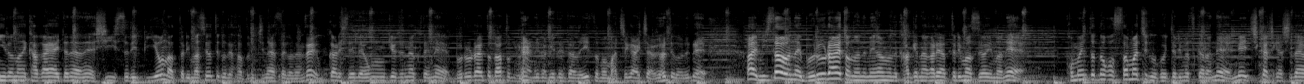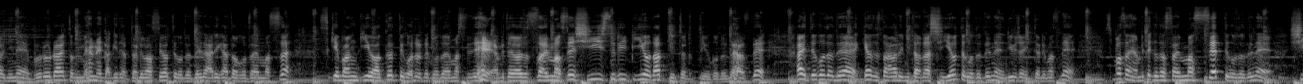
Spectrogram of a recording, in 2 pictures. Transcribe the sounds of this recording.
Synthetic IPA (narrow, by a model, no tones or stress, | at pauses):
iɾonːane̞kaɡajait̪enaɾne̞ɕiːsɨɾiːpʲiːoːnat̪ːeɾʲimasɨjot̪ekot̪desat̪omit͡ɕinaisd̪eɡzaimasaihɯ̥kːaɾʲiɕi̥t̪ed̪eõŋk̬ʲjo̞ːd͡ʑanakɯ̟t̪ene̞bɯ̟ɾɯ̟ɾait̪o̞ɡat̪ːonmeɡanekaket̪et̪ːad̪ait͡sɨmo̞mat͡ɕiɡait͡ɕaɯ̟jo̞t̪ekot̪d̪e̞ | haimʲisaane̞bɯ̟ɾɯ̟ɾait̪o̞nonemeɡanonekak̬e̞naɡaɾajat̪ːeoɾʲimasɨjo̞imane̞ | ko̞mẽnt̪onoɡosɨ̥t̪amat͡ɕikɯkɯit̪eoɾʲimasɨ̥kaɾane̞me̞ːt͡ɕi̥kat͡ɕi̥kaɕid̪ajo̞ːɲ̟ine̞bɯ̟ɾɯ̟ɾait̪o̞nome̞namekakeejat̪ːeoɾʲimasɨjot̪ek̪o̞d̪e̞neaɾʲiɡat̪oːɡo̞zaimasɨ | sɨ̥ke̞bãŋɡʲiβakɯ̟t̪ːeiɯ̟kot̪o̞d̪e̞ɡo̞zaimaɕi̥t̪enejame̞t̪aksaimasɨne̞ɕiːsɨɾiːpʲiːoːd̪at̪ːejɯ̟t̪ːeɾɯ̟t̪ːojɯ̟ko̞t̪od̪easne̞ | hait̪o̞jɯ̟ko̞t̪o̞d̪e̞nekʲead̪esãaɾɯ̟mʲit̪ad̪aɕiːjot̪eikot̪od̪e̞neɾʲɨɯɕaɲit̪ːeoɾʲimasɨnesɨ̥pasãjamet̪ekɯ̟d̪asaimasɨe̞t̪eiɯ̟ko̞t̪o̞d̪e̞ne̞ɕ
